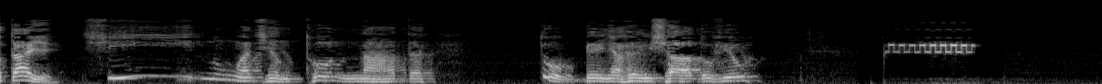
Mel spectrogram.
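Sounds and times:
speech: 0.0 - 1.2, 2.2 - 4.5, 5.4 - 7.6
telephone ringing with electronic warbling tone: 8.8 - 9.9.

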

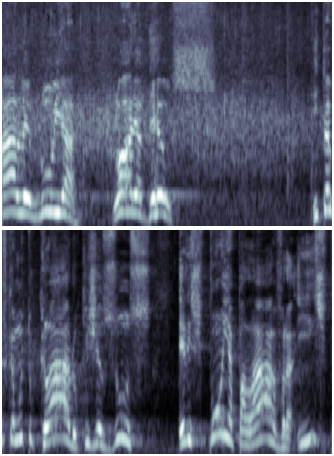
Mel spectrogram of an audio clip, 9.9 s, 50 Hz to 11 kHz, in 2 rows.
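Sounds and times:
speech: 0.0 - 3.0, 4.6 - 9.8
church audience applauding during a sermon: 0.0 - 5.0.

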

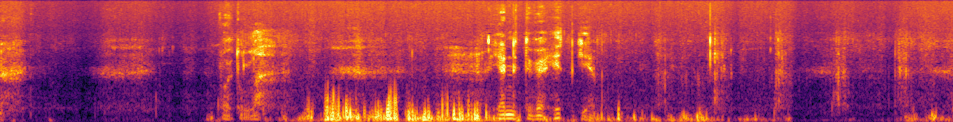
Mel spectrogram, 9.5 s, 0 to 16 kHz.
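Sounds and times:
shoes tramping on a thin layer of sand: 2.4 - 9.5
speech: 5.0 - 6.1.

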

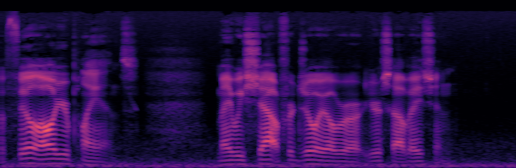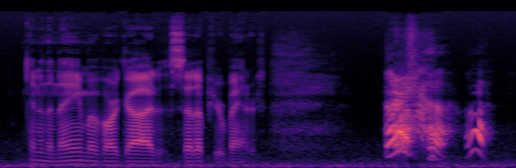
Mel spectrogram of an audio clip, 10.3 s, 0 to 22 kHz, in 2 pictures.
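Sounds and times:
speech: 0.2 - 1.4, 2.2 - 4.6, 5.4 - 8.1, 9.0 - 10.0
person reading scripture aloud sneezing: 9.0 - 10.1.

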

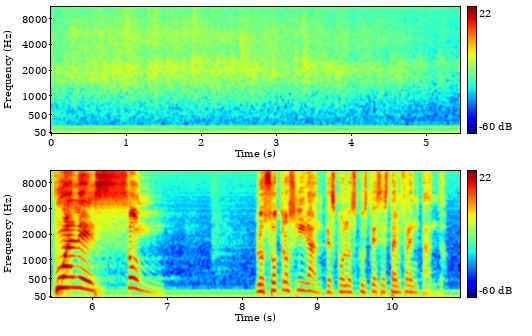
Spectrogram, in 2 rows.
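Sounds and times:
audience applauding: 0.0 - 6.0
low electrical hum: 0.0 - 10.9
speech: 5.5 - 6.9, 8.2 - 10.8.

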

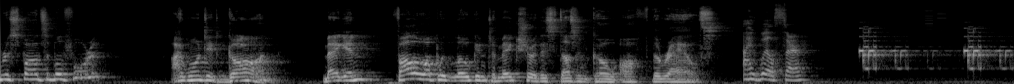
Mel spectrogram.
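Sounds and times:
speech: 0.0 - 1.1, 1.7 - 8.2
telephone ringing with bright warbling electronic ring: 8.6 - 10.1.

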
